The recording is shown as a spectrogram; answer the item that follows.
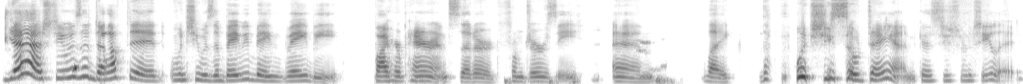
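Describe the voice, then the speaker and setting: A woman's voice: mid-range voice, animated, unhurried, no echo, studio quality. A woman of Puerto Rican heritage hosting a casual chat, playful and sassy, with lots of "like". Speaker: podcast host.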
